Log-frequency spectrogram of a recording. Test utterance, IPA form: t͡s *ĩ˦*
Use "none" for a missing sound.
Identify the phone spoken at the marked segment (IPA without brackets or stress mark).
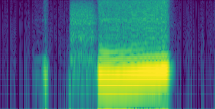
ĩ˨˦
